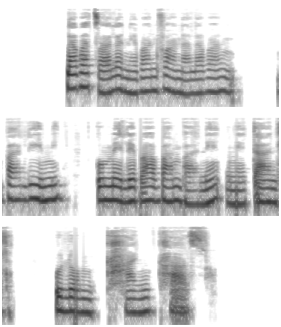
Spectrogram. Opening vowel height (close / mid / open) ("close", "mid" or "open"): open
